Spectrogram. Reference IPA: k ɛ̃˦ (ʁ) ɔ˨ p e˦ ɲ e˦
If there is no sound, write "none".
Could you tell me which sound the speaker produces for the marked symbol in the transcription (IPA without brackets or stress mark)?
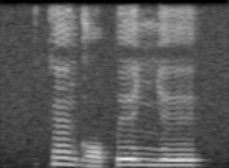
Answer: ɡ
